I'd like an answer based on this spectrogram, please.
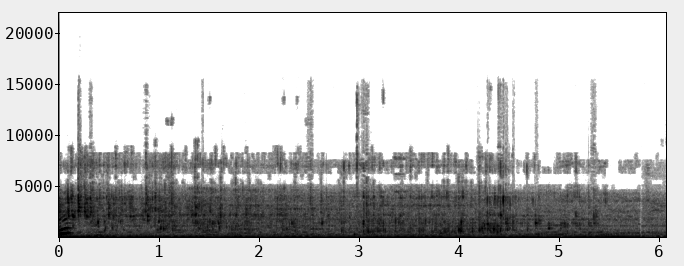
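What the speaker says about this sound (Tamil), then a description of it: "கருப்பட்டியில் மண் இருக்கும், அதனால வடிகட்டிடுங்க." Palm jaggery (karupatti) syrup is strained to remove grit while making sweet jangiri, a faint, steady trickle and splash of pouring liquid over a low background hum.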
